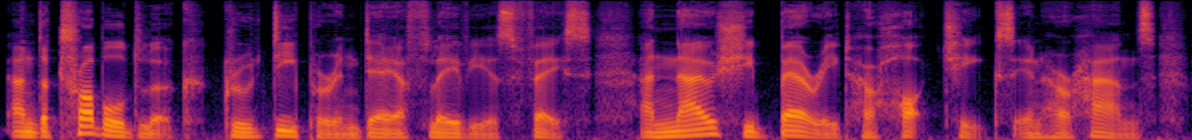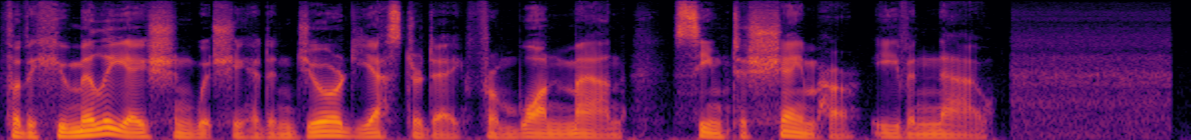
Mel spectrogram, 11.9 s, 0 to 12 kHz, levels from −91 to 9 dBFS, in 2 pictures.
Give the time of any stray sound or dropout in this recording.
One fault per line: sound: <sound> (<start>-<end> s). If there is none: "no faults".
no faults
